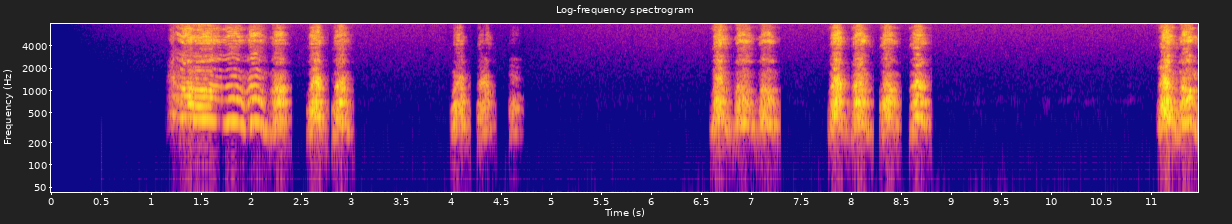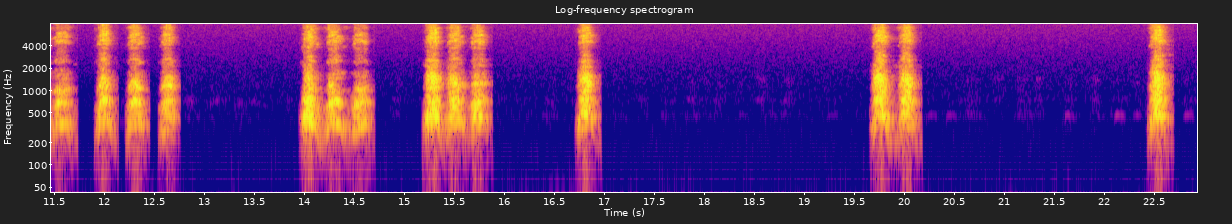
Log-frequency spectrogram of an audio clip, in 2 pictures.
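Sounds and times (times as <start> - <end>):
German Shepherd barking: 1.2 - 3.1, 4.0 - 4.8, 6.6 - 8.8, 11.1 - 12.8, 14.0 - 15.9, 16.7 - 17.0, 19.6 - 20.2, 22.4 - 22.9.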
